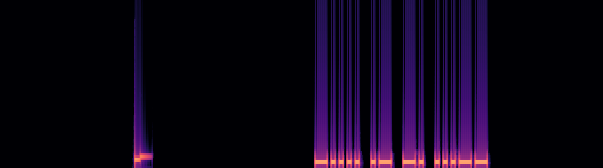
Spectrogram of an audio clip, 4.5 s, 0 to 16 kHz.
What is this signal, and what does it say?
Morse code, heard as a keyed tone, about 40 wpm, 700 Hz. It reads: 6AN3
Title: Common Cut Numbers - 4-Digit 40wpm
